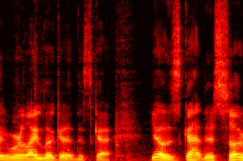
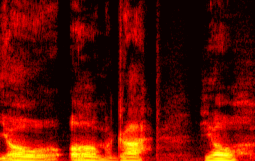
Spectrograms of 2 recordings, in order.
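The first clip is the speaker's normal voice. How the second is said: mock trembling, shaky voice, very slow and drawn out. Retelling the boss at six in the morning waiting for the deli: imitating a shaking man. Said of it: "The guy was shaking".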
